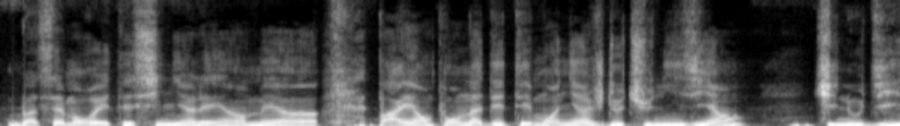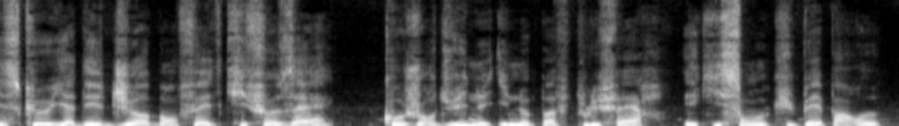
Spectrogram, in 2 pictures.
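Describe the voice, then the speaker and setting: A man's voice: mid-range voice, lively intonation, moderate pace, darkish tone, dry recording. A man on a live debate panel, explaining his points hesitantly and in an analytical way. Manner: argues with figures and sources, many hesitations.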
